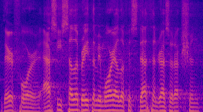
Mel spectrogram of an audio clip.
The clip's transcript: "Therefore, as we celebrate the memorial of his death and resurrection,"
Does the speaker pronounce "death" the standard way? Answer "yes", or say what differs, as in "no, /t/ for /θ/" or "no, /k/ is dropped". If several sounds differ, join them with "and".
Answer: yes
